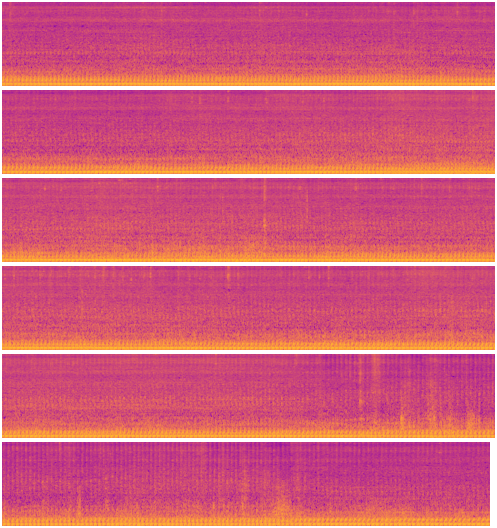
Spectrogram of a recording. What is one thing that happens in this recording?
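Tyres crunch over stones and gravel.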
